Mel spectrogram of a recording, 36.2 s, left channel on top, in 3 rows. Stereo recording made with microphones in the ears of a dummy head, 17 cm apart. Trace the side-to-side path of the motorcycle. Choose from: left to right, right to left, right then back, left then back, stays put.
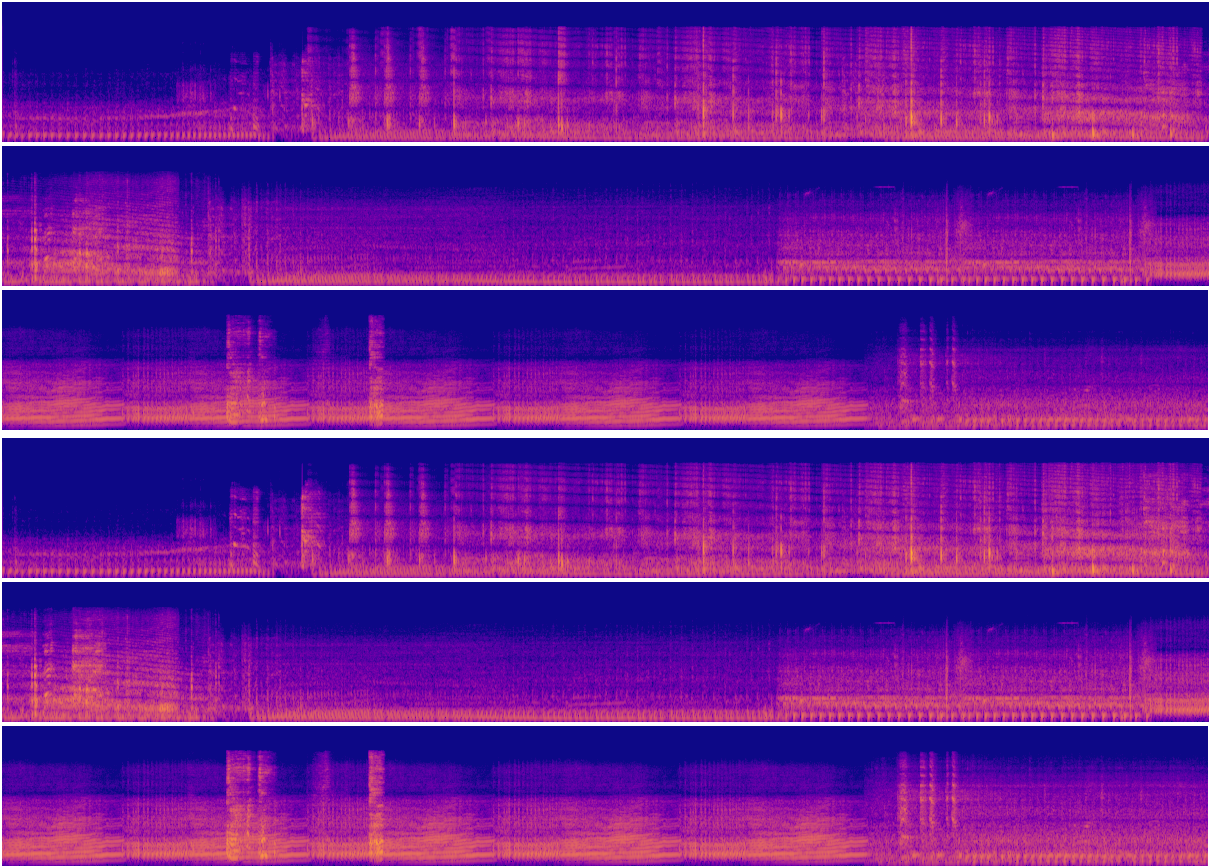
left to right.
